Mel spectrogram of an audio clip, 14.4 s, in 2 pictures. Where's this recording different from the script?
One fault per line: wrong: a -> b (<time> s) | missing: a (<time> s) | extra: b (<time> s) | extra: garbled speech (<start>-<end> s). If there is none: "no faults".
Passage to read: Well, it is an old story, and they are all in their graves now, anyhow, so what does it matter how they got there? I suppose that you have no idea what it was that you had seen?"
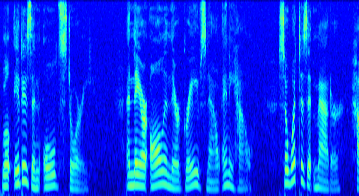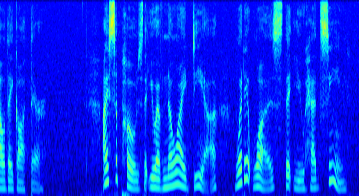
no faults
